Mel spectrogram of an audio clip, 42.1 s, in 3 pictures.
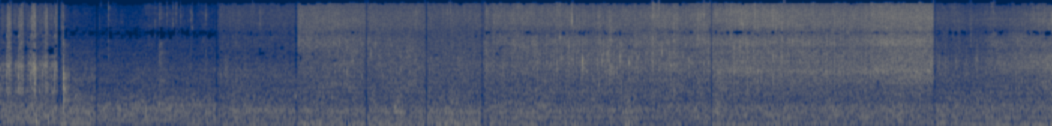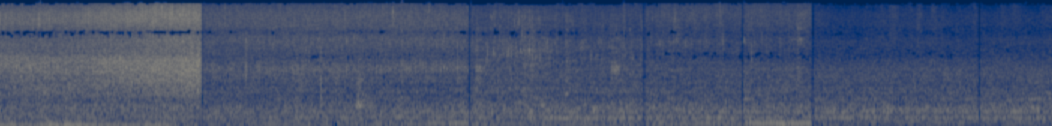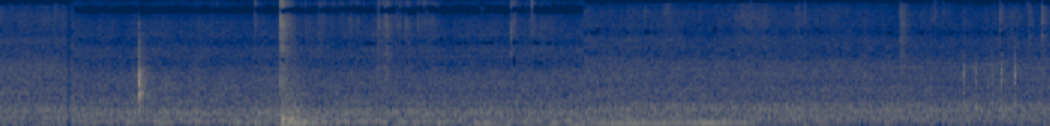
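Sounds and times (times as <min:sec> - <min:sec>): fish sizzling in a frying pan: 0:13.6 - 0:20.9.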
